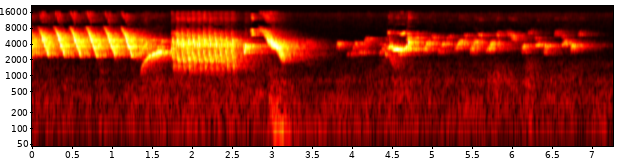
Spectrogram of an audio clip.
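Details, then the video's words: European goldfinch hybrid youngster at the song-learning stage, tutored by an older hybrid. It delivers fast repeated metallic notes, a rising sweep and a buzzy burst, then a softer, fragmented tinkling twitter. "تغريد هجين الحسون لازال في مرحلة الحفظ"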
